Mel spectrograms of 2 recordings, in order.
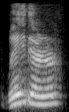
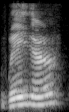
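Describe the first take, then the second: First: It is said with an American accent. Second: The same.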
